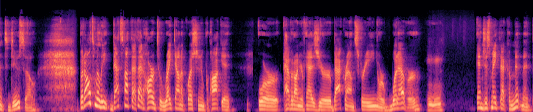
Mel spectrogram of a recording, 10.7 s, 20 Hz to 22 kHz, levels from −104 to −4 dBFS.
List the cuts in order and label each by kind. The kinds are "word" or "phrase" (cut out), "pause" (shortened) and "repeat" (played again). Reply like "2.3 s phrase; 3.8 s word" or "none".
2.7 s phrase; 4.2 s phrase; 5.0 s pause; 6.1 s word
